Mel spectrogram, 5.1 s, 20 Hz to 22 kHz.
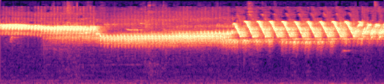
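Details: Garden canaries in song, September 2020: a long, steady, high buzzy trill steps down in pitch after a second and holds, then breaks into a fast series of about nine crisp repeated notes.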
